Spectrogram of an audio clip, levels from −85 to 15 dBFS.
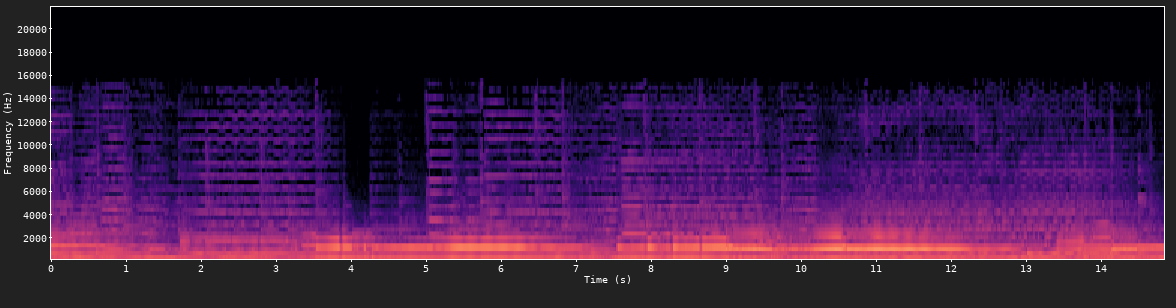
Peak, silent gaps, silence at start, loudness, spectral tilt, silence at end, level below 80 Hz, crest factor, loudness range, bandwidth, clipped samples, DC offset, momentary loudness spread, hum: -2 dBFS; none; 0 s; -17 LUFS; -5 dB/octave; 0 s; -60 dBFS; 14 dB; 8 LU; 15 kHz; under 0.1%; under 0.1%; 13 LU; none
